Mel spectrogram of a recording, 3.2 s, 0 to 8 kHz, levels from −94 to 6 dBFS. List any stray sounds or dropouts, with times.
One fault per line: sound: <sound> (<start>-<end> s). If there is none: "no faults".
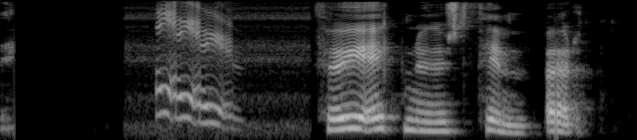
sound: chirp (0.8-1.2 s)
